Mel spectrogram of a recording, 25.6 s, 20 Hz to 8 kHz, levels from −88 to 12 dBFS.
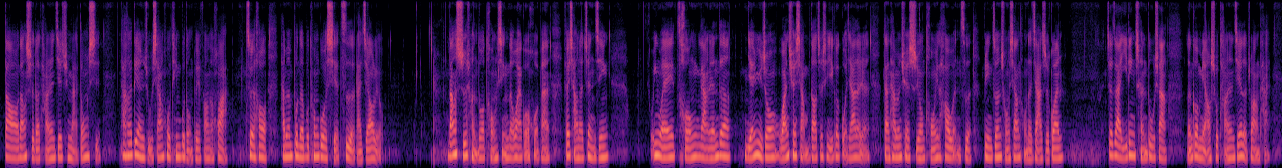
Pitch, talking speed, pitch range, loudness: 150 Hz, 265 characters per minute, 140-165 Hz, -23 LUFS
